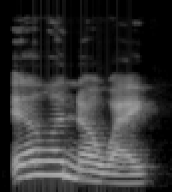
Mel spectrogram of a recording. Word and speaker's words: Illinois: we go chapter seven illa no way well lookie here gramp shouted the illinois state line he pronounced illinois ill and no way exactly the way everyone in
